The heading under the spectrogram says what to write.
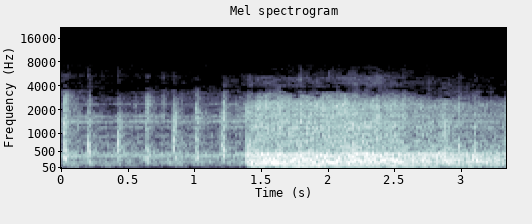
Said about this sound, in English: Oh, just in time. One of the vats blew up.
